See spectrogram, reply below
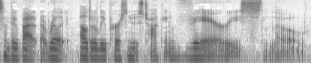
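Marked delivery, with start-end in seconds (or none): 2.3-4.1 very slow. Retold or imitated. Guest describing an elderly person on a call, very slow.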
